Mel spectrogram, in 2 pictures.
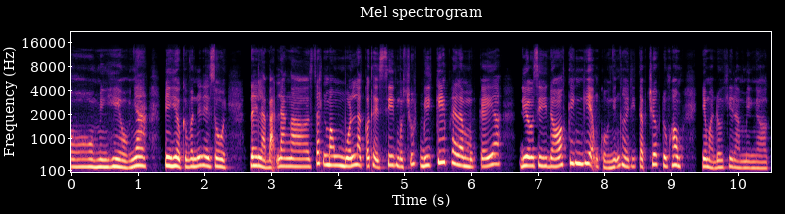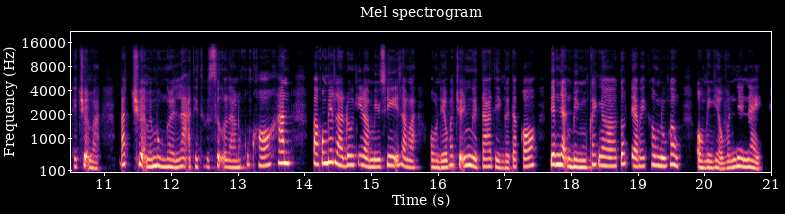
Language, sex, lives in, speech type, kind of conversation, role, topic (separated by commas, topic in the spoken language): Vietnamese, female, Vietnam, conversation, advice, advisor, Làm sao để bắt chuyện và kết nối với người lạ một cách tự nhiên?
